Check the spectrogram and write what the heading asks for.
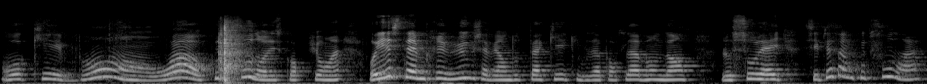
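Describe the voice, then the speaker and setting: A woman's voice: a little high, normal speed, few pauses, a little mellow, echoey room, slight background noise. A woman with a French accent giving a chatty weekly tarot reading, full of fillers and tag words. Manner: chatty, filler-heavy, frequent "hein". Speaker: tarot reader.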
